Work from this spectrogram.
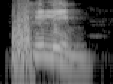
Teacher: এই যে মাঝখানে একটা রস্বই এসেছে, অতিরিক্ত একটা অতিরিক্ত স্বরধ্বনি এসেছে, যেটা এই আদি এবং অন্তের মাঝখানে পড়েছে, অর্থাৎ আদি বর্ণ এবং অন্ত বর্ণের মাঝখানে পড়েছে। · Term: মধ্য স্বরগম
